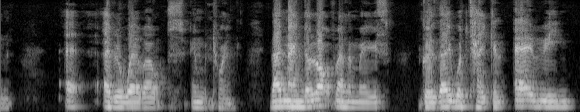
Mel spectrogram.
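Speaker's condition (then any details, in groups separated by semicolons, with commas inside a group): Cerebral palsy; obvious speech impediment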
